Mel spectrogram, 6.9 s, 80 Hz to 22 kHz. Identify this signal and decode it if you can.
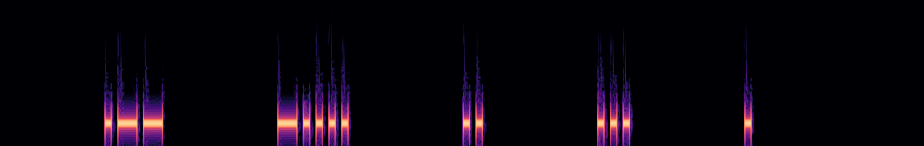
Morse code, heard as a keyed tone, about 25 wpm, spaced as for 9 wpm, 700 Hz. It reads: W6ISE
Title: USA Call Signs - 6x Character Spacing - 25wpm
